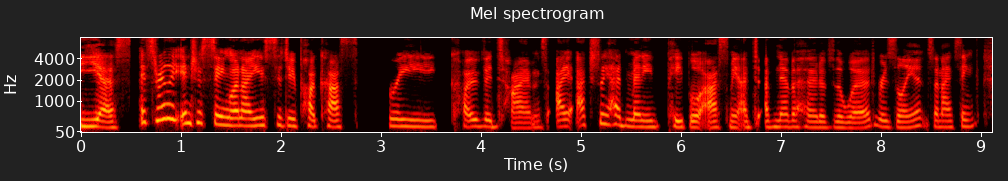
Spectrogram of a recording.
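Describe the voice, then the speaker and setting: On a very clean recording with a silent background and a dry, close sound with no echo, a woman talks at a fairly quick pace with lively intonation. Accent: Australian. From Australia. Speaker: educational psychologist. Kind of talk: podcast interview.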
